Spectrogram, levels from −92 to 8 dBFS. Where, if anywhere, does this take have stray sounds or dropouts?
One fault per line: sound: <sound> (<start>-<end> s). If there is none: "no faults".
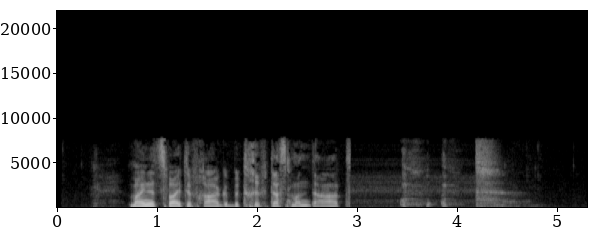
sound: cough (3.4-4.1 s)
